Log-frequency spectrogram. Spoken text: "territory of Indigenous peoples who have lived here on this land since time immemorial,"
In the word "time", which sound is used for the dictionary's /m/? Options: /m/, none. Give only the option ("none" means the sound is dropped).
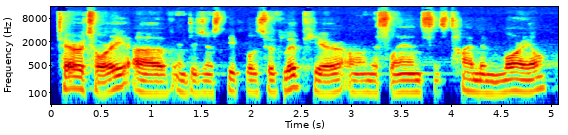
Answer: none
